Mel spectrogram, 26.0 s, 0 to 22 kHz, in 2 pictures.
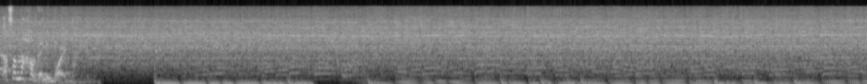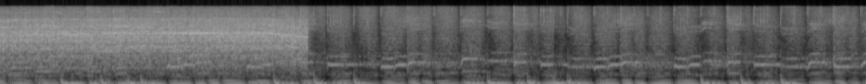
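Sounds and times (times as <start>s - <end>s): background music: 0.0s - 1.6s, 2.3s - 26.0s
table saw cutting wood: 0.0s - 17.8s.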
